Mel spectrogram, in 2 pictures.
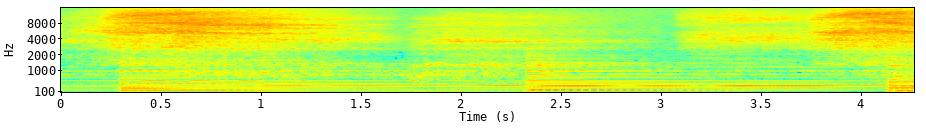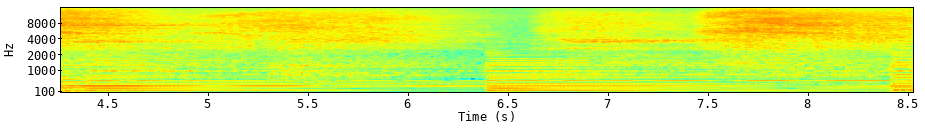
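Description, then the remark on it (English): Slow, deep breaths repeat in a steady rhythm, four cycles about two seconds apart, each with an airy rushing hiss over a low, steady humming tone. “Focus just on the breathing.”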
